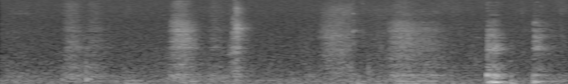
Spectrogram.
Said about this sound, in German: Der Kater schnarcht schon. Er schläft noch nicht und er schnarcht schon.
